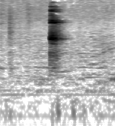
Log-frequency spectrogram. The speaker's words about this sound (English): Now I'll take my glass and kind of cheers him.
